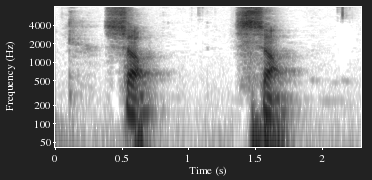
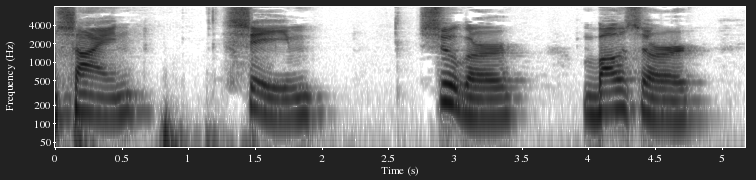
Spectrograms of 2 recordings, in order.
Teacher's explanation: The tongue touches the back of the এলভিওলার রিচ। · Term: পোস্ট এলভিওলার সাউন্ড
